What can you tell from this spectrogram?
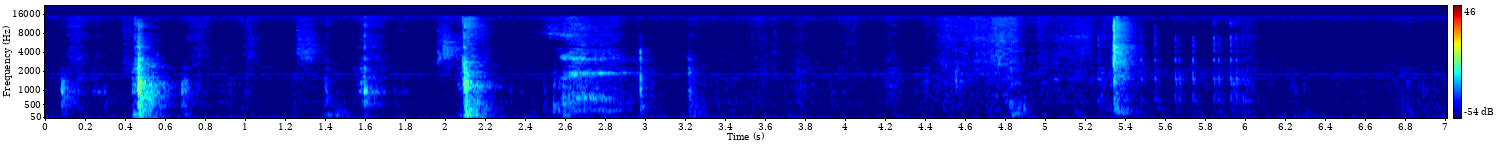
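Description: Plastic snowmobile cowling panel being worked into place by hand. It gives scattered clicks and knocks, the sharpest about half a second in, about two seconds in and about five seconds in, with lighter ticks between.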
